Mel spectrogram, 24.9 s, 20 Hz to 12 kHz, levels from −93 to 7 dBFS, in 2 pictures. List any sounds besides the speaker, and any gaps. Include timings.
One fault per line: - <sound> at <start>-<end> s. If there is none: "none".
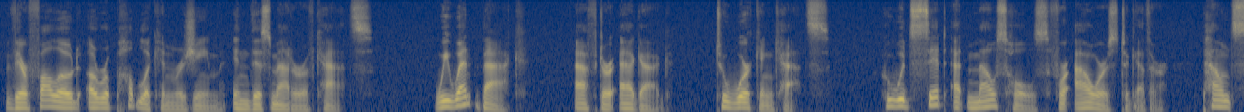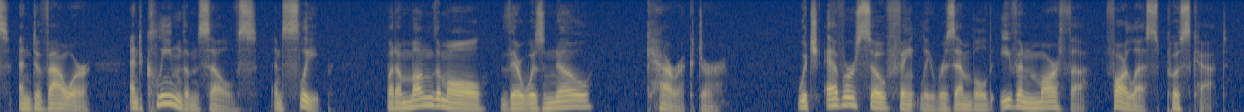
none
